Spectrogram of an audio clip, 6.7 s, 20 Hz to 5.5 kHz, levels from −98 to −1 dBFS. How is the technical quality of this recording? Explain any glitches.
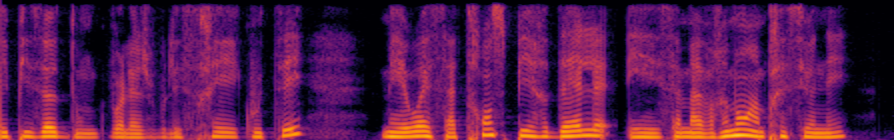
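Nothing in this speech recording jumps out as a glitch, so there's really nothing to explain here.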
